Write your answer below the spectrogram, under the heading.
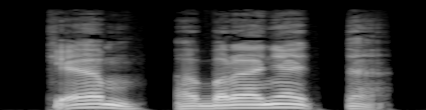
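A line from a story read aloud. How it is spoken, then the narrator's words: Grumbling. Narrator (Russian): начал ворчать тот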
